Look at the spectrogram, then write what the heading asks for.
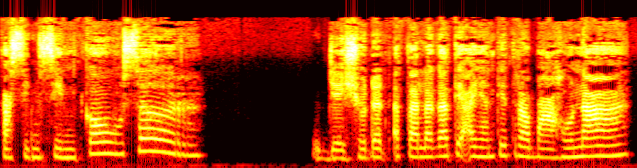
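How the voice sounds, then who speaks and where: A woman's voice: medium pitch, measured pace, sharp tone, dry recording. A woman with an Ilocano Filipino accent playing a cheerful, doting household helper in a radio drama. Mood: respectful, pleading.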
